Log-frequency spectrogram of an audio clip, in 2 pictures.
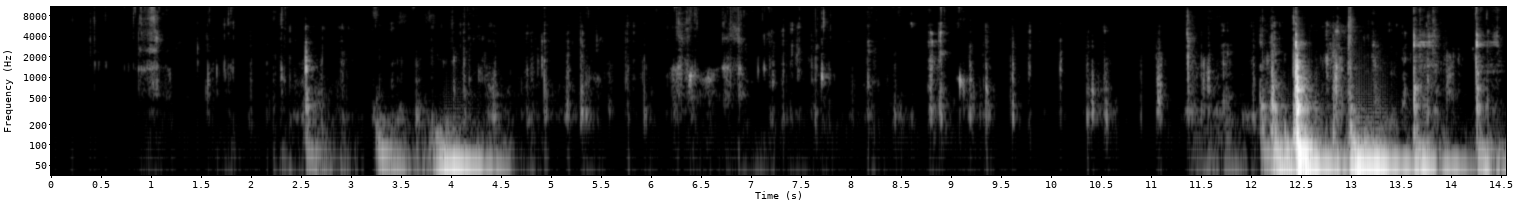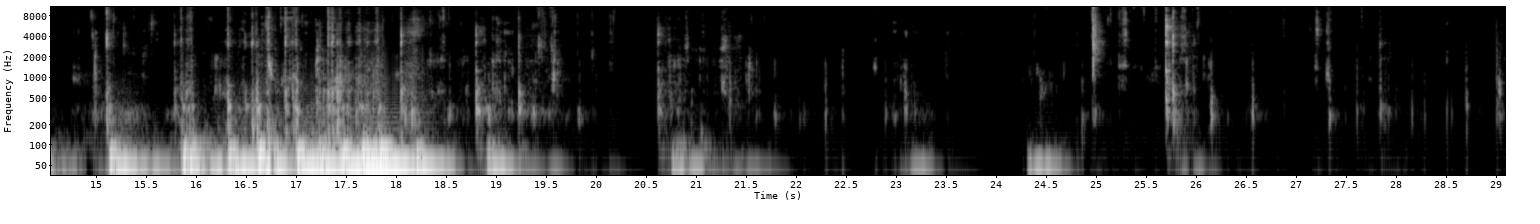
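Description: Close-miked mouth sounds of chewing crisp baked garlic baguette: irregular crackles and crunches, loudest and densest for several seconds around the middle, then quieter wet chewing and a few later crunches.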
